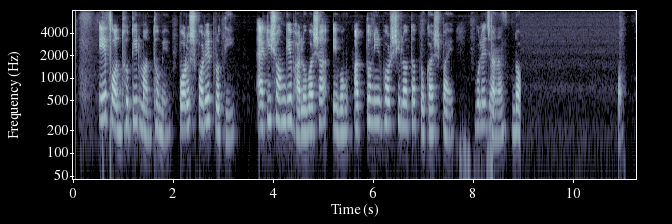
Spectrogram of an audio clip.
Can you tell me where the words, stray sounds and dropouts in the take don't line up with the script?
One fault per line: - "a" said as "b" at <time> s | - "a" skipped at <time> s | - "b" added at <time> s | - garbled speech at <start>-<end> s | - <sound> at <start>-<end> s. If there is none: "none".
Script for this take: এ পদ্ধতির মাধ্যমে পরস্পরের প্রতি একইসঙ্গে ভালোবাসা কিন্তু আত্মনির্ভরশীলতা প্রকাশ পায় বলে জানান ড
- "কিন্তু" said as "এবং" at 5.2 s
